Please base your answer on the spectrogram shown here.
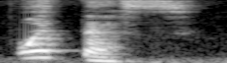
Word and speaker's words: poetas: nada más en México, dicen poetas, como si fuera con U, y es una palabra bisílaba, y los poetas de escritorio se dicen trisílabos, ¿no?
